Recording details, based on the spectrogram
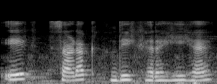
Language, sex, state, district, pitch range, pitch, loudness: Hindi, male, Delhi, New Delhi, 185-210 Hz, 195 Hz, -16 LUFS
